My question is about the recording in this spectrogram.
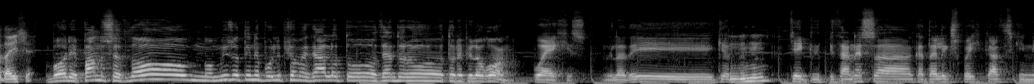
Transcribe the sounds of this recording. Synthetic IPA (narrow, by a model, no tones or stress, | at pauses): ɐt̪ɐiçebo̞ɾipɐnd̪o̞se̞ðo̞no̞mizo̞ot̪iine̞p̬o̞lipço̞me̞ɣɐlo̞t̪o̞ðe̞nd̪eɾot̪o̞ne̞pilo̞ɣo̞npue̞çis | ðilɐði | cece̞ipiθɐneskɐt̪ɐliksi̥spue̞çi̥kɐθescini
